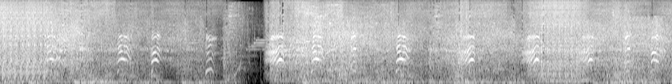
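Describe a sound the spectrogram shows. Game attack effects burst and crash in rapid succession.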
